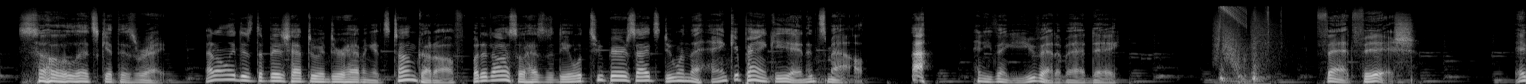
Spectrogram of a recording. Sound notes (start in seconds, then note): 9.3 laughs; 12.2 image whooshing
